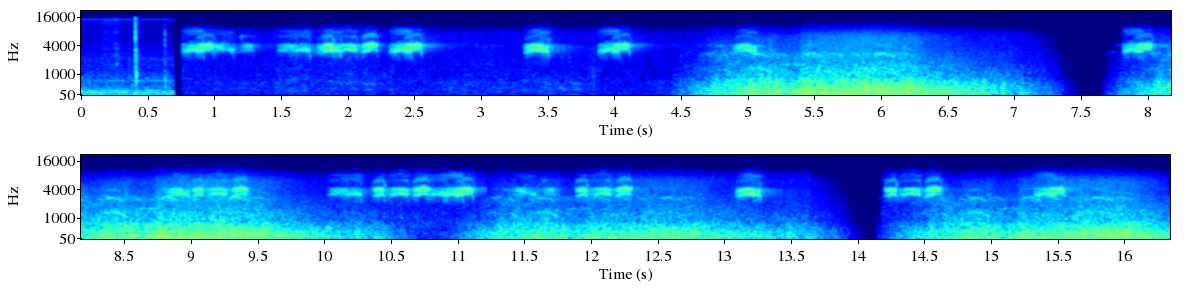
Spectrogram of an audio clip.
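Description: Birds chirping in short high bursts over swells of wave-like wash that rise and fall over a few seconds each, with two brief drops to silence.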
